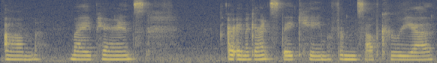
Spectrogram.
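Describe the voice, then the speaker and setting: Gravelly-voiced young woman, casual and chatty. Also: medium pitch, completely flat delivery, slow pace, slight background noise, low-quality recording. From United States. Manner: candid, chatty, many "like"s and "um"s. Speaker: vlogger. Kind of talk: casual personal storytelling.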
